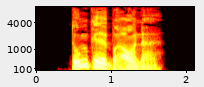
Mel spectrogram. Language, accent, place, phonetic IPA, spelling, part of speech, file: German, Germany, Berlin, [ˈdʊŋkəlˌbʁaʊ̯nə], dunkelbraune, adjective, De-dunkelbraune.ogg
- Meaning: inflection of dunkelbraun: 1. strong/mixed nominative/accusative feminine singular 2. strong nominative/accusative plural 3. weak nominative all-gender singular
